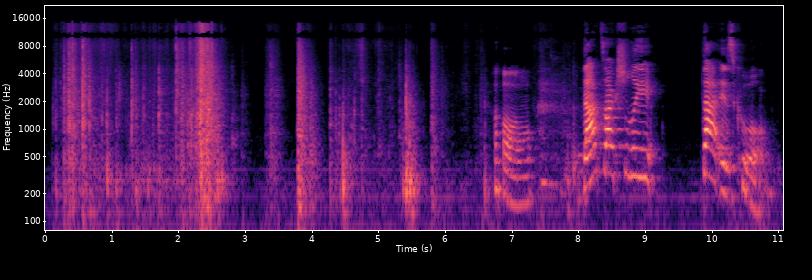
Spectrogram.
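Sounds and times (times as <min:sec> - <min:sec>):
box and tissue paper rustling: 0:00.0 - 0:06.7.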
